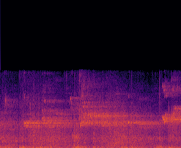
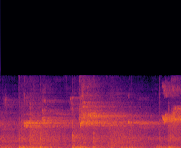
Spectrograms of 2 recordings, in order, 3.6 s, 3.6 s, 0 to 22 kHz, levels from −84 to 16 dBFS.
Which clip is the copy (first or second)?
second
